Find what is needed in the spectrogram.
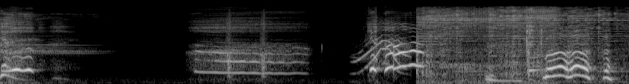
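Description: Cartoon sound effects: a magic poof that fades out, then wordless character vocalizing over the steady gritty hiss of a grindstone grinding metal, which starts about four seconds in.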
